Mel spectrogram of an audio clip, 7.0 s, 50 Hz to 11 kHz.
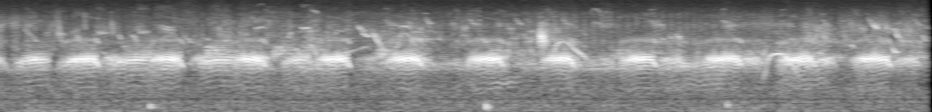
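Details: Male toad hidden in the reeds of a small dam on the outskirts of Cape Town, calling by day or night: a steady series of rasping, honking croaks repeated about every 0.6 seconds, with other toads chattering in the background.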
